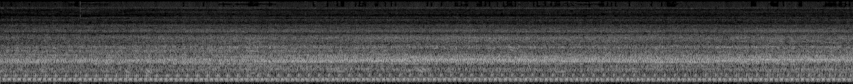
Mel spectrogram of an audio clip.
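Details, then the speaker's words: 2014 Dodge Charger Pursuit 5.7L HEMI, 5-speed automatic, 116,000 miles, heard inside the car with no console or carpet: steady drone with a thin squeal from the driveshaft tunnel after driving through heavy rain. Carrier bearing suspected, U-joint now believed. Driveline screech. "right here is where I suspect the nois is coming from is that uh carrier bearing right there but it actually uh turns out I believe the noise is actually coming from that U joint"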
